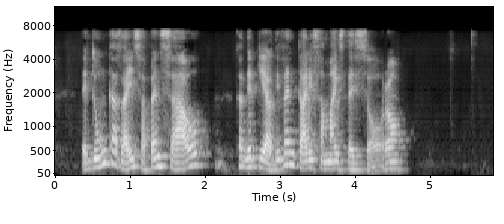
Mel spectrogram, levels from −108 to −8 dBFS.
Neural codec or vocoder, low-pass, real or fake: codec, 16 kHz, 4 kbps, X-Codec, HuBERT features, trained on balanced general audio; 7.2 kHz; fake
